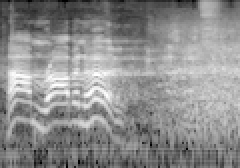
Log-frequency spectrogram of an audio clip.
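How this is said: It is said in an American accent.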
